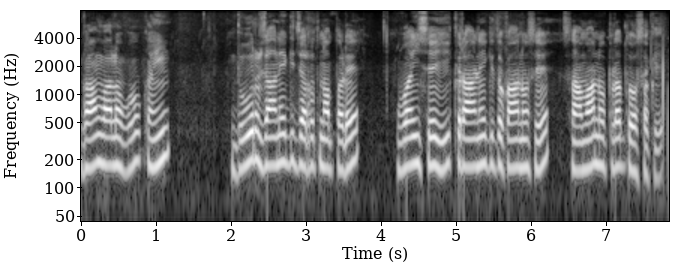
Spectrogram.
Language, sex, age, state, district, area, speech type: Hindi, male, 30-45, Rajasthan, Bharatpur, rural, spontaneous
